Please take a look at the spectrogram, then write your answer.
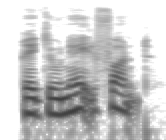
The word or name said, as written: regionalfond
